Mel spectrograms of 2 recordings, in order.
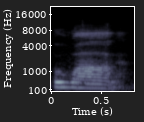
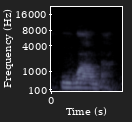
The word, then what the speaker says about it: Oana: you pronounce her name I think it's aana it's O A N A she does do some lovely YouTube videos Wana she's a little bit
